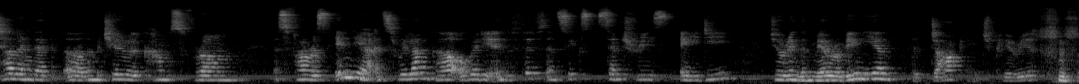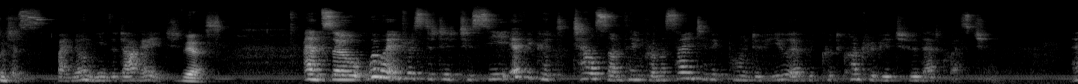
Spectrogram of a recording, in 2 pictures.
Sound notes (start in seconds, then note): 10.4 man laughing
